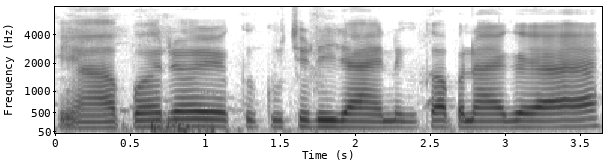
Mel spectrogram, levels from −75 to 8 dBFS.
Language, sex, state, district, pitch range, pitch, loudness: Hindi, male, Chandigarh, Chandigarh, 155-165 Hz, 160 Hz, -14 LUFS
